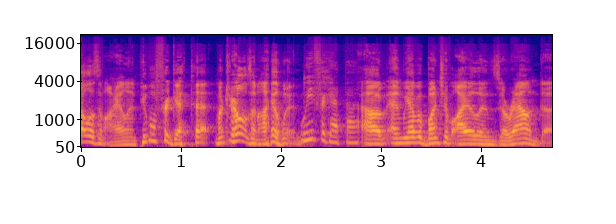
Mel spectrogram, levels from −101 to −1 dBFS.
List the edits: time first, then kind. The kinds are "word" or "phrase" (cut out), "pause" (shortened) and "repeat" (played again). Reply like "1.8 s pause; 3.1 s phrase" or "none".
none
